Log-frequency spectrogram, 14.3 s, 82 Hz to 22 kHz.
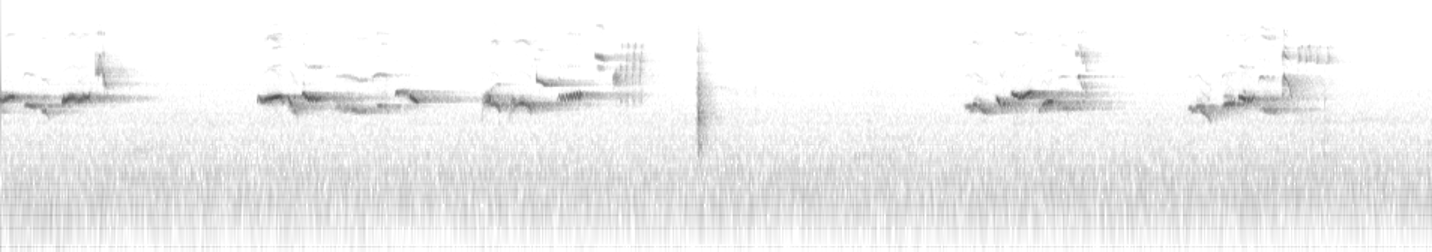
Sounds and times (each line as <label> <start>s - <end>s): blackbird singing 0.0s - 1.4s
blackbird singing 2.6s - 6.6s
distant noise of people entering the building 6.5s - 9.7s
blackbird singing 9.6s - 11.2s
blackbird singing 11.9s - 13.4s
